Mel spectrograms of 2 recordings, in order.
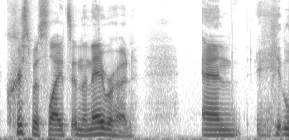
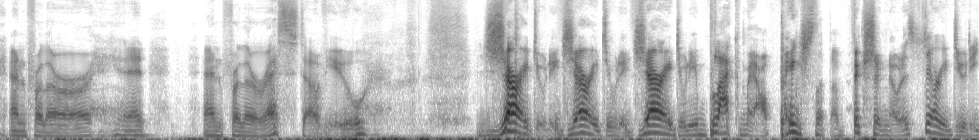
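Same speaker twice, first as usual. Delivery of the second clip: Grinch; 6 semitones lower, 4 dB quieter than usual. Retold or imitated. Grinch messing with people's mail, low mischievous mock voice. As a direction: play a low, scheming mail-sorter relishing each item. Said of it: "and then he goes".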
